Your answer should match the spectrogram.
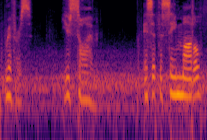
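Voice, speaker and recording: An actress playing an embittered, commanding military field commander in a video game, blunt and profane in manner. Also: female voice, on the low side, fairly even intonation, normal speed, background noise, natural voice. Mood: grim, controlled. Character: hard-edged, embittered female resistance field commander. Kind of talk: dramatic video game acting.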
